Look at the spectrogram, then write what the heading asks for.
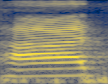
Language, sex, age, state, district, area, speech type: Bengali, female, 18-30, West Bengal, Alipurduar, rural, spontaneous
